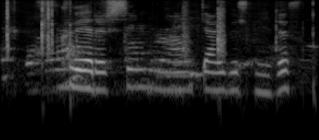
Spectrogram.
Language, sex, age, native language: Icelandic, female, 9, Icelandic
